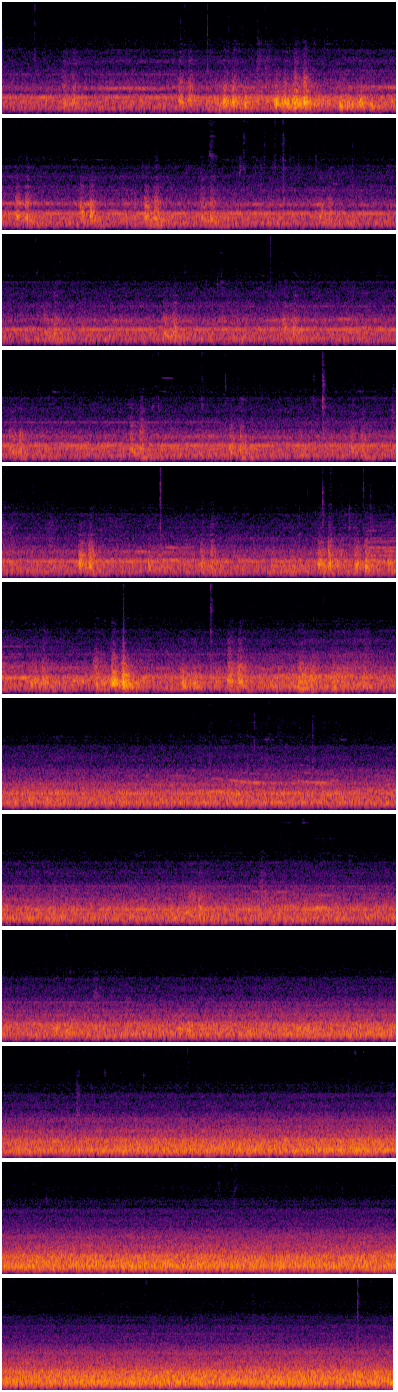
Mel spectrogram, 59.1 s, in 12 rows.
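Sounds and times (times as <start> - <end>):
train running noise with hum: 0.0 - 59.0.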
